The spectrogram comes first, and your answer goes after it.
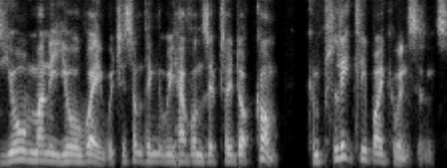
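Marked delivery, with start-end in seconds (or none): none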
